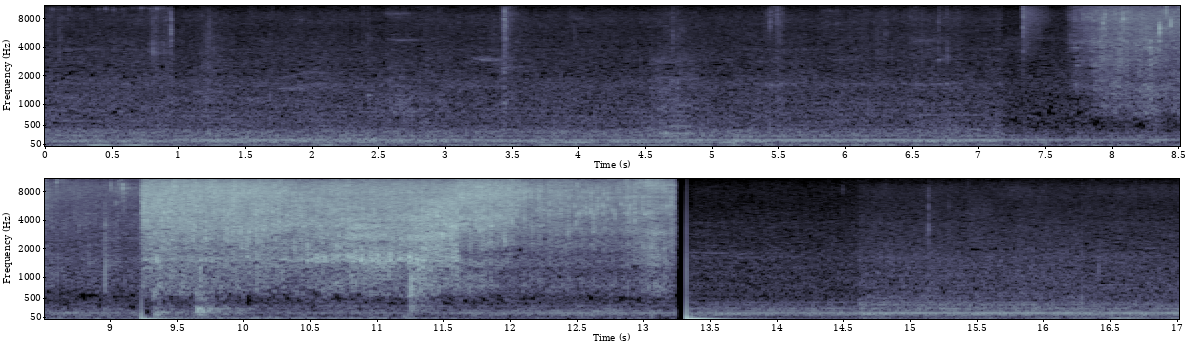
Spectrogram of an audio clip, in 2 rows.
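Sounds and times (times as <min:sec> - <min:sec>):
crab frying in oil sizzling: 0:07.7 - 0:13.2.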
